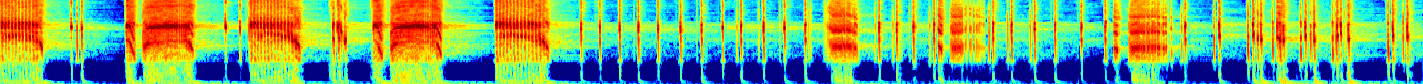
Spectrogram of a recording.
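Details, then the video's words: Swiftlets in a lure recording for swiftlet houses, said to draw a strong response: harsh buzzy chatter in broken bursts, then a fast train of dry clicks about every half second mixed with further grating twitters. "SUARA WALET"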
